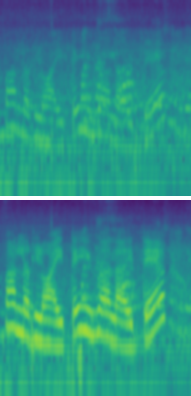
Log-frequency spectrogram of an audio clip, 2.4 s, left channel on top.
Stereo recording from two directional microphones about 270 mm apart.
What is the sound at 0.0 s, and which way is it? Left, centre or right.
A woman's voice, right.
